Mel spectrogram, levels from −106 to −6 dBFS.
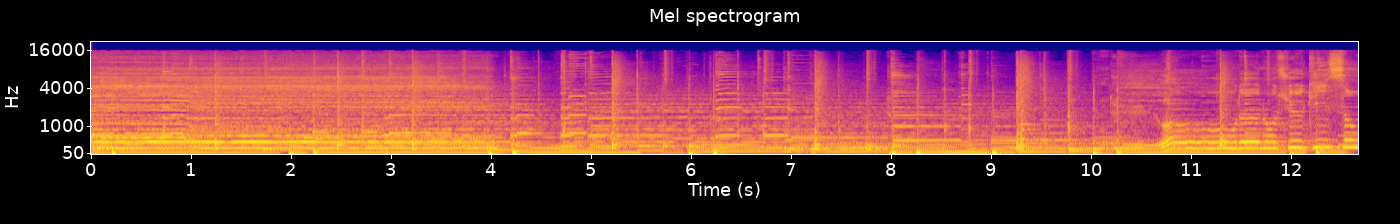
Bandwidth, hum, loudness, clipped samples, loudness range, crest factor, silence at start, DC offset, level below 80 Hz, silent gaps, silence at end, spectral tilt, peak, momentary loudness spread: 16.5 kHz; none; -16 LUFS; under 0.1%; 5 LU; 14 dB; 0 s; under 0.1%; -20 dBFS; none; 0 s; -5.5 dB/octave; 0 dBFS; 8 LU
